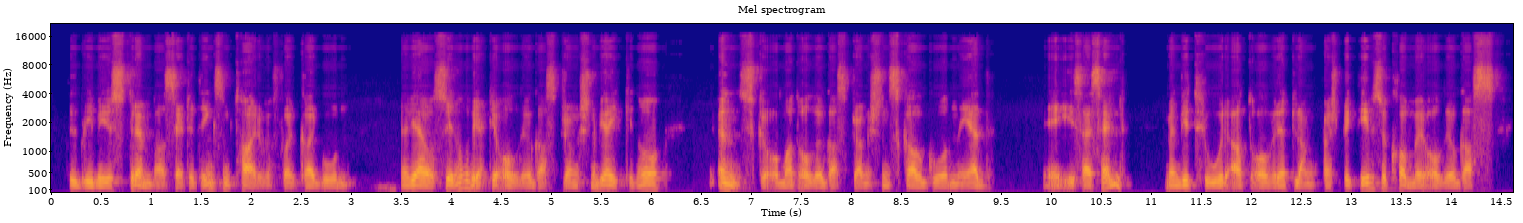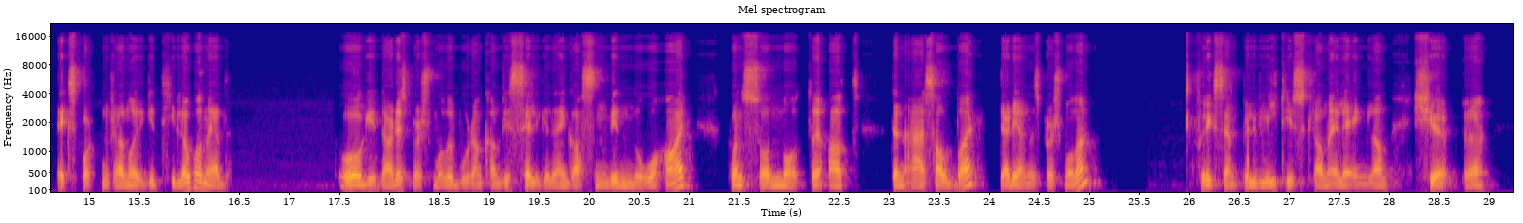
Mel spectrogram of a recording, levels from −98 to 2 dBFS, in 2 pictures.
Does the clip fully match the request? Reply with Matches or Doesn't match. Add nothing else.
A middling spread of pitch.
Doesn't match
